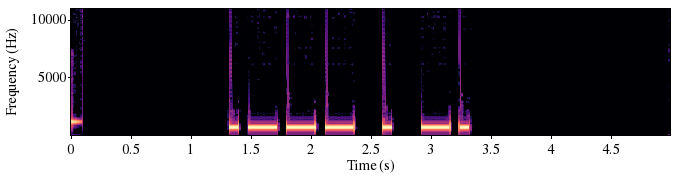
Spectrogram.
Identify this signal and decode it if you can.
Morse code, heard as a keyed tone, about 15 wpm, 700 Hz. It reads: JEN
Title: USA Common Names - 15wpm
